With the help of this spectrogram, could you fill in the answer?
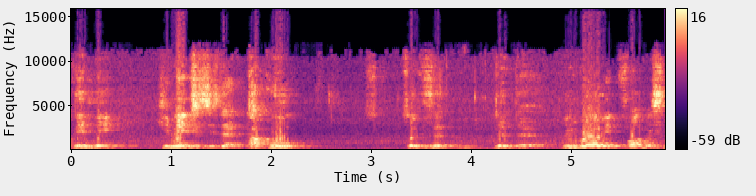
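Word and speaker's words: ঠাকুর: His Bengali name is Thakur. So TH is a Mahaprana third.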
